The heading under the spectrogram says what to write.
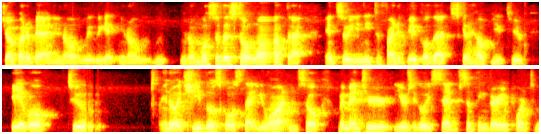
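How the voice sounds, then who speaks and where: A man with a Canadian accent talks at a medium pitch in a monotone, flat intonation. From Canada. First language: American Sign Language. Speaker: network marketing trainer. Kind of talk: webinar training. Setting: live webinar. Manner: hesitant with many fillers.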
